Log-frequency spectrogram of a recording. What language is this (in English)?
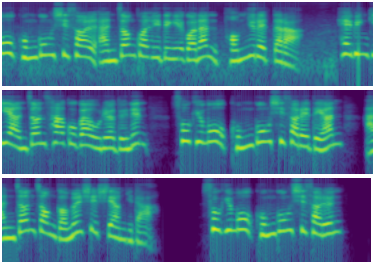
Korean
